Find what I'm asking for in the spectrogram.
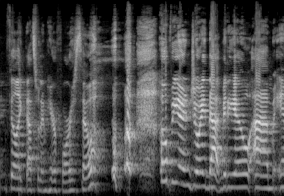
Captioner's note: laughs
